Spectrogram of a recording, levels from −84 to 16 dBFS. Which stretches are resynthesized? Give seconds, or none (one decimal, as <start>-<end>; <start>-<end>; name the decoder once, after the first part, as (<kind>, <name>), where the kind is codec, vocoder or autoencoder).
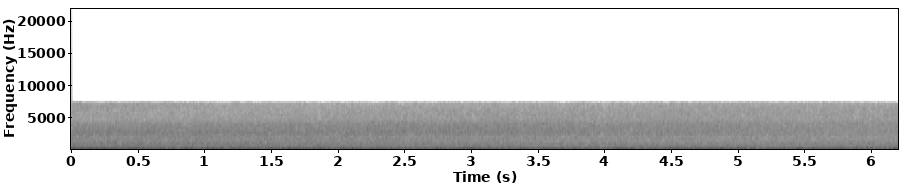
none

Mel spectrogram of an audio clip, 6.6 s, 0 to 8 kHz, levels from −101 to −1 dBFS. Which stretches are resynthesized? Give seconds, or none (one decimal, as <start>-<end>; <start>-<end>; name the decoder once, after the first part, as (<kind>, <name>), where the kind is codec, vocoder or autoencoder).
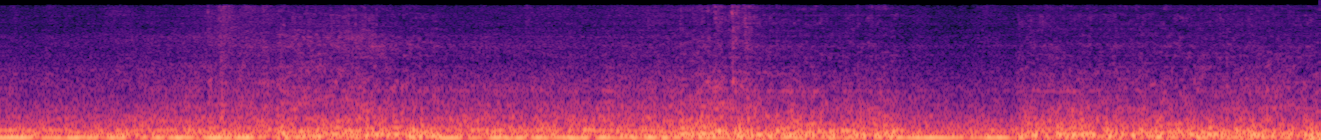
1.4-2.2 (vocoder, HiFi-GAN); 3.4-4.5; 5.1-6.6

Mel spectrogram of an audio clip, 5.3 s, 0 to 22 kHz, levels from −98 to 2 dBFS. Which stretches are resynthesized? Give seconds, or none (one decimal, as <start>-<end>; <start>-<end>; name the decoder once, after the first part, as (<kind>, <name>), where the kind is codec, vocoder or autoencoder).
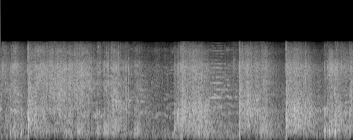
1.3-2.1 (vocoder, HiFi-GAN)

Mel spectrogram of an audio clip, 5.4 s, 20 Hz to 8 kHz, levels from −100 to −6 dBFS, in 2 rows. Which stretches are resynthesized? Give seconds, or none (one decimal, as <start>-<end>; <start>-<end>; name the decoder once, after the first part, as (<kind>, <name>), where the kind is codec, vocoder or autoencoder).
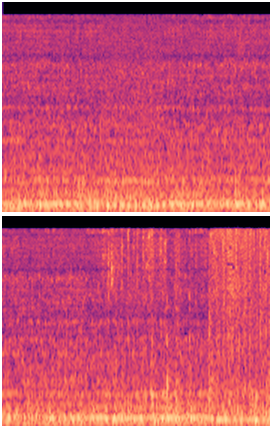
0.0-1.0 (vocoder, HiFi-GAN); 1.6-4.8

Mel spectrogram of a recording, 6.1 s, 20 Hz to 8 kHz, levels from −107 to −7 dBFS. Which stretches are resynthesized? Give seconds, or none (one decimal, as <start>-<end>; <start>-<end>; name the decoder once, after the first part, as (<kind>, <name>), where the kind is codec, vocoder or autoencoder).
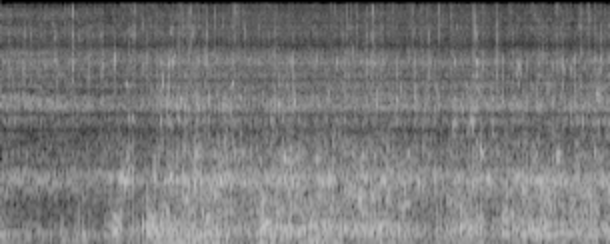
0.0-1.3 (vocoder, HiFi-GAN); 5.0-6.1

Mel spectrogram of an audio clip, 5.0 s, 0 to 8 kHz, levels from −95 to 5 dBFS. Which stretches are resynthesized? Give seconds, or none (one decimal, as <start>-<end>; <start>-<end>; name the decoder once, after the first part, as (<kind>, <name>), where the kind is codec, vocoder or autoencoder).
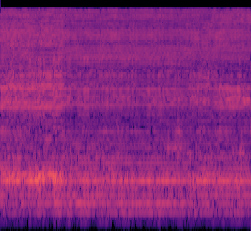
0.0-5.0 (vocoder, HiFi-GAN)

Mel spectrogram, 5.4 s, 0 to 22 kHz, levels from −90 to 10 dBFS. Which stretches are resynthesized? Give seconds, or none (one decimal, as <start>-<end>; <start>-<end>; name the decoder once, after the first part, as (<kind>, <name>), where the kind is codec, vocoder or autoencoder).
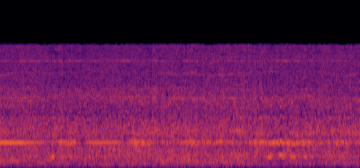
0.6-1.3 (vocoder, HiFi-GAN); 1.9-5.4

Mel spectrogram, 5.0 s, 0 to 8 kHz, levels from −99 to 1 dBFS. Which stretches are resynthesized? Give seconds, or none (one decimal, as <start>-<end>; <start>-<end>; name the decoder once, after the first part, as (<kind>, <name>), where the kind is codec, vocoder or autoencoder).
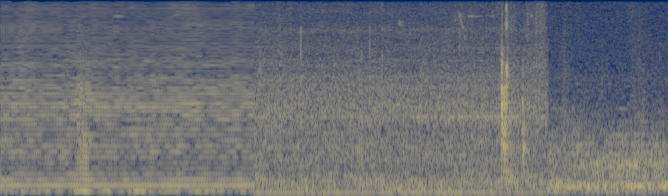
0.0-1.9 (vocoder, HiFi-GAN)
